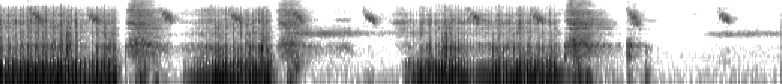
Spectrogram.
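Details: Sebastian, a lazy English bulldog, snores while asleep: loud, deep, rasping rumbles roughly a second long, separated by short quiet gaps, with faint high descending chirps in the background.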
